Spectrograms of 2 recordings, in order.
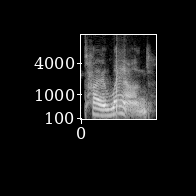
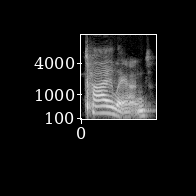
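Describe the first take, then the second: First: The stress is on the second syllable. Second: The stress is on the first syllable. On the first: The speaker calls it wrong. "or is it stress on the second syllable" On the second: The speaker calls it right. "Is it stress on the first syllable"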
